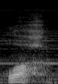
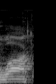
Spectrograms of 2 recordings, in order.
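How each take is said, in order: First: The word ends in a breathy throat sound. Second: The word ends in a hard k sound. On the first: The speaker calls it right. "is actually pronounced loch" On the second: The speaker calls it wrong. "the lazy American way to pronounce that word"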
